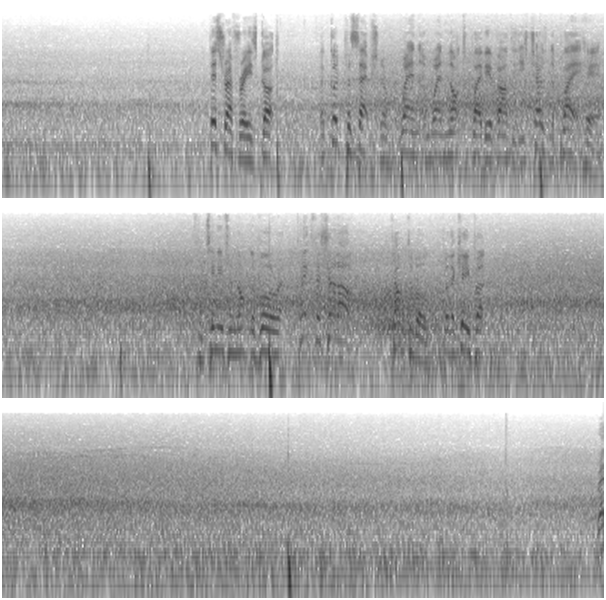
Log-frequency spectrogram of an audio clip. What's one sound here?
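A large stadium crowd roars steadily, swelling and then slowly settling.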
